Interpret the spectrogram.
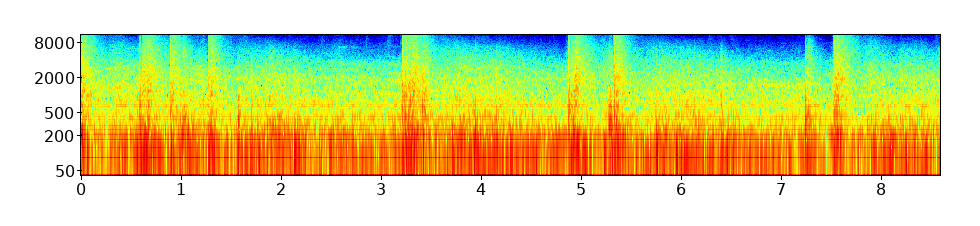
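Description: Aerial firework shells bursting in a salute display: about nine sharp bangs at irregular intervals, several in quick pairs, over a constant low rumble.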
